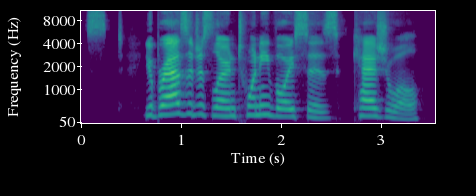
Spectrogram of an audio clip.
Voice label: Light and playful, best when small interface moments should feel more alive.; lightplayfulquick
